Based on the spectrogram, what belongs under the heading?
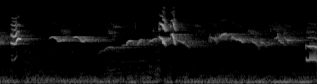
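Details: Continuous rambling Oriental magpie-robin song, used to make a quiet bird answer a rival: flowing whistled warbles with a few sharp high notes, set against steady low background noise.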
